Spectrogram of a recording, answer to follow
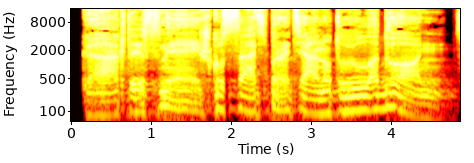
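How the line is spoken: Ogre hissing angrily. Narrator (Russian): Со злостью прошипел людоед

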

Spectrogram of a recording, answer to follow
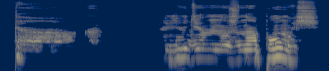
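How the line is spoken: Gloomy drawl. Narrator (Russian): хмуро протянул Киви

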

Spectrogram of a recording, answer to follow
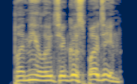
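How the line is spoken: Whimpering guard captain. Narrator (Russian): захныкал глава городской стражи

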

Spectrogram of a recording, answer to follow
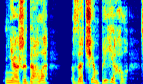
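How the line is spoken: Timid question. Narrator (Russian): спросила она робко

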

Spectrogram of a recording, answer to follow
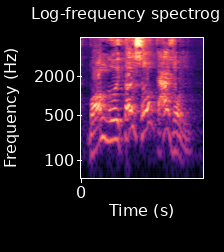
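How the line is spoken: Thunderous roar. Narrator (Vietnamese): Quái tà gầm gian tợ sấm

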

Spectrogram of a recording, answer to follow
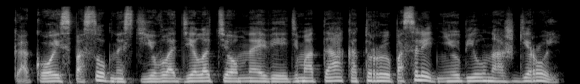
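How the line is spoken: Stern shaman asking. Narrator (Russian): строго спросил шаман

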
